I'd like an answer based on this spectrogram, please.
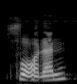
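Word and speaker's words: foreign: एंड पे आ रहा है, तब हम इसको प्रोनाउंस जी को नहीं करते हैं। असाइन, फॉरन, साइन।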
